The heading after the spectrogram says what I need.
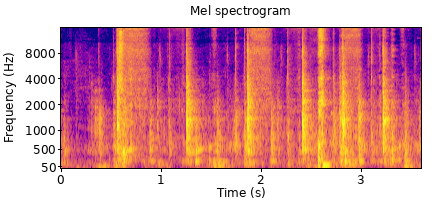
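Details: Bamford SG3 stationary engine, first start attempt in 30 years, half choke, petrol leaking from the carb: uneven clanking turnover with compression puffs every half second or so; fired once but never catches and runs.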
